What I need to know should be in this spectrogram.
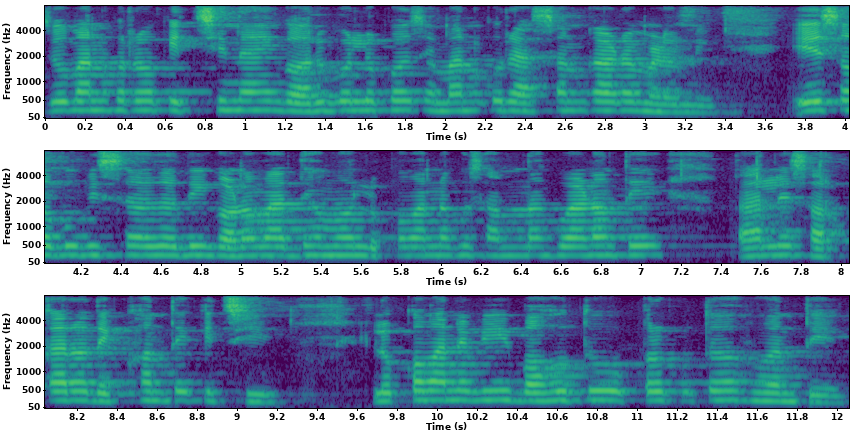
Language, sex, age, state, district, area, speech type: Odia, female, 30-45, Odisha, Khordha, rural, spontaneous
